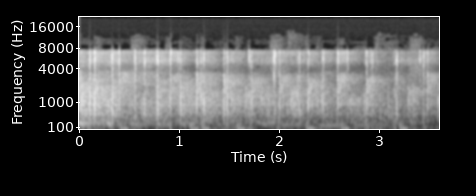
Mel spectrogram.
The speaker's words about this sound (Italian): Un applauso a Orietta.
